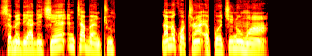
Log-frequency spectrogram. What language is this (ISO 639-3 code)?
aka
